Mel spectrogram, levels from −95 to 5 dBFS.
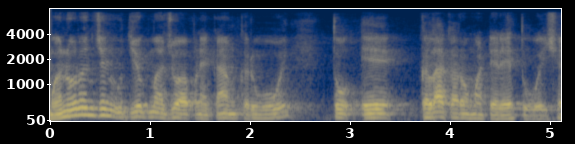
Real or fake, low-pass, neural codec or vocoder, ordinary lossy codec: fake; 7.2 kHz; vocoder, 44.1 kHz, 128 mel bands, Pupu-Vocoder; AAC, 48 kbps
